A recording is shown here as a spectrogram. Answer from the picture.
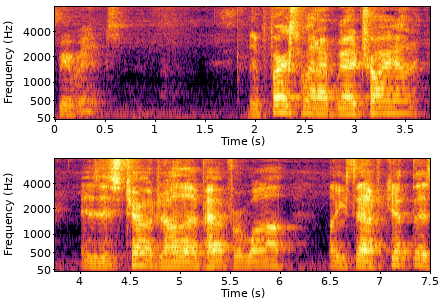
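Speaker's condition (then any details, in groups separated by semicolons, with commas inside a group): Friedreich's ataxia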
